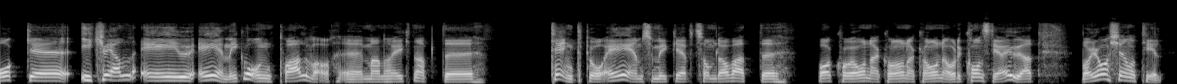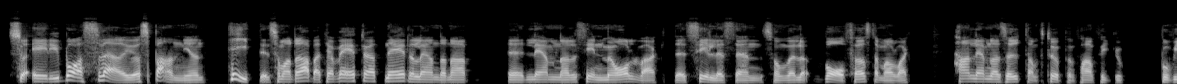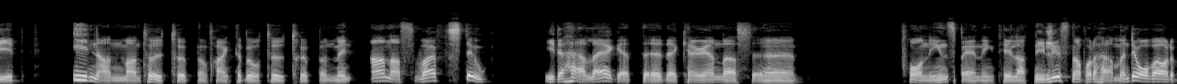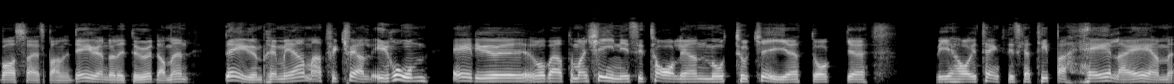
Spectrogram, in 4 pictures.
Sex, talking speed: male, 190 wpm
